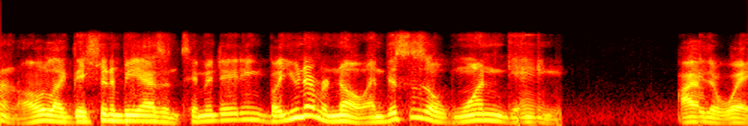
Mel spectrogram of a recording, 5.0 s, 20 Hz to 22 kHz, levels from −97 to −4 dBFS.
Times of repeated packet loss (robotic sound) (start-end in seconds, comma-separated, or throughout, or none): 3.45-4.68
